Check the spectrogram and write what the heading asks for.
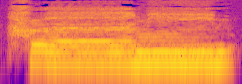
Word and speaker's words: حم: بسم که تجویدی حسابات بهش دقت بکنیم، حامیم اگر یه ذره ما ها رو بکشیم ممکنه بعد تا بخوایم میم رو تلفظ بکنیم یه چیزی شبیه میم مشدد خونده باشیم. اینجا این اتفاق افتاد، گفتیم که حامی حامی، یک لحظه روش مکس کردیم، بعد اینو واضح بشین حامیم، سریع از روی تلفظ حرف میم رد بشید.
